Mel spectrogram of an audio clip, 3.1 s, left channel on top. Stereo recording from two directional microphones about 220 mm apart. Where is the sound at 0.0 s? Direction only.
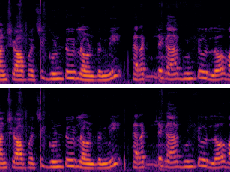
5° left (ahead or behind).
